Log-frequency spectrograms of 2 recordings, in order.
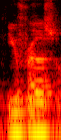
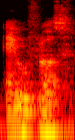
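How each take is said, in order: First: The name is said with English-style sounds. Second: The name is said with native-sounding sounds.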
